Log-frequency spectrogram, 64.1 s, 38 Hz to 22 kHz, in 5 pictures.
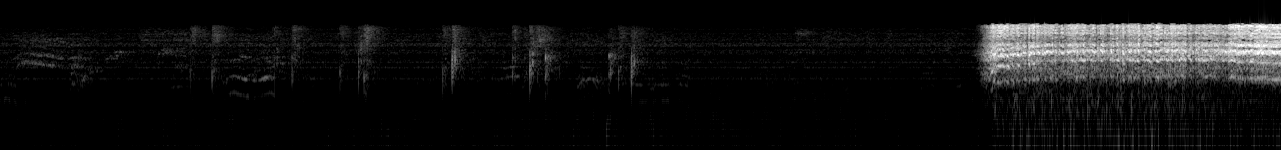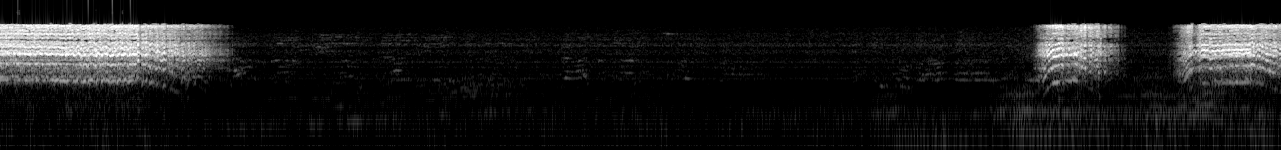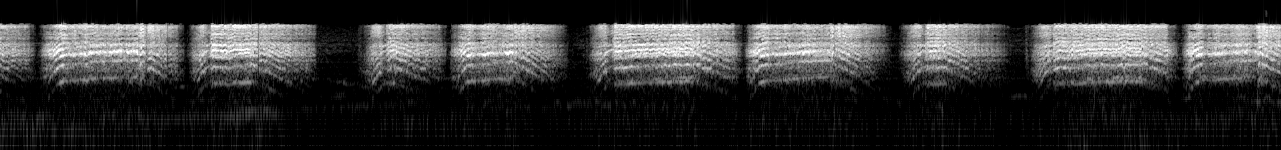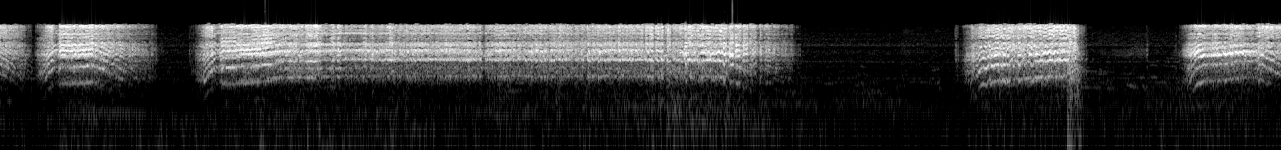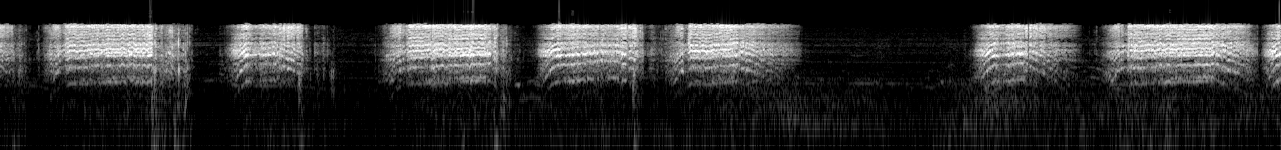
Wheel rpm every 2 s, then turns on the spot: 0, 0, 0, 0, 10, 180, 220, 60, 0, 0, 0, 30, 60, 120, 60, 90, 110, 60, 120, 80, 120, 230, 220, 30, 90, 80, 100, 70, 110, 80, 40, 100.
none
